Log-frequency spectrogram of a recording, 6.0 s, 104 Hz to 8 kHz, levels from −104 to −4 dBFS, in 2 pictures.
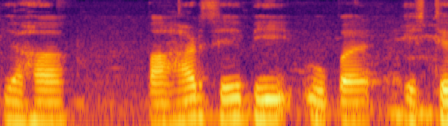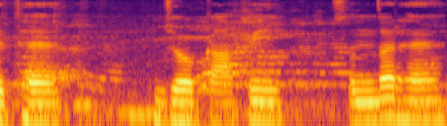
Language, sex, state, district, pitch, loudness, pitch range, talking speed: Hindi, male, Haryana, Charkhi Dadri, 125 Hz, -16 LUFS, 120-135 Hz, 110 wpm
